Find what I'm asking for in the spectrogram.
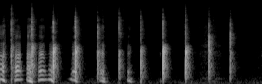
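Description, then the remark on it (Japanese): A dozen or so sharp hand claps at a fairly steady, slightly uneven pace, with a brief murmur of voice under the first few. “ちょっとこう拍手。”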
